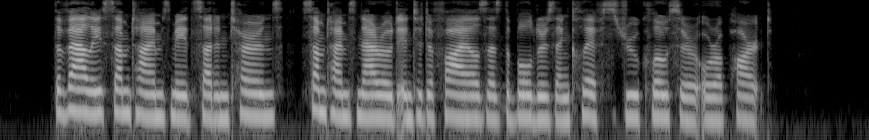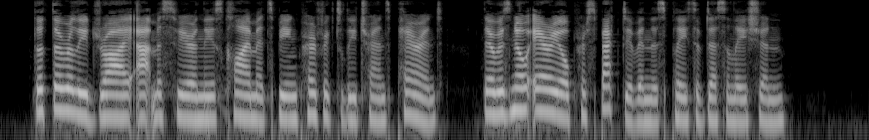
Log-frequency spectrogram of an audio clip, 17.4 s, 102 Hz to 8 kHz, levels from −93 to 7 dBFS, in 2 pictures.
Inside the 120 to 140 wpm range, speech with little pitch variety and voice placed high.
Yes: slow, 135 wpm; narrow, 2.1 semitones; high, 205 Hz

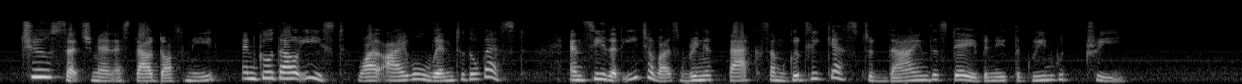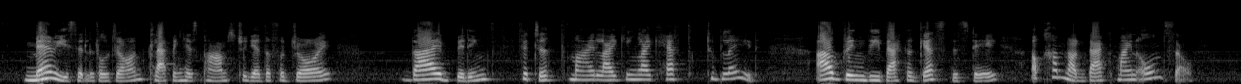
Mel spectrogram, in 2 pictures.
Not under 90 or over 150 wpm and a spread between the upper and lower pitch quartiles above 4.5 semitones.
No: average, 170 wpm; average, 5.1 semitones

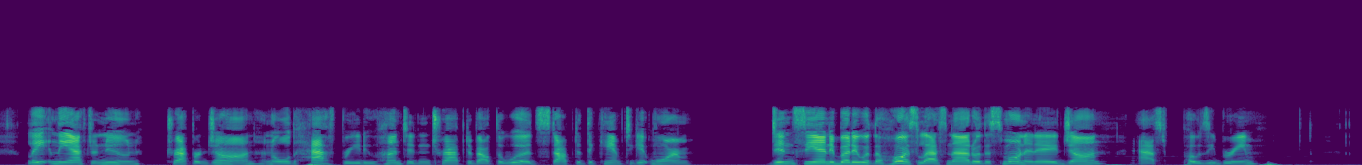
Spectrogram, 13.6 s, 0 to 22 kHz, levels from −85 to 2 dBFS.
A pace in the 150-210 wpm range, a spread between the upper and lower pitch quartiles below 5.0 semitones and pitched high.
Yes: average, 175 wpm; average, 4.2 semitones; high, 195 Hz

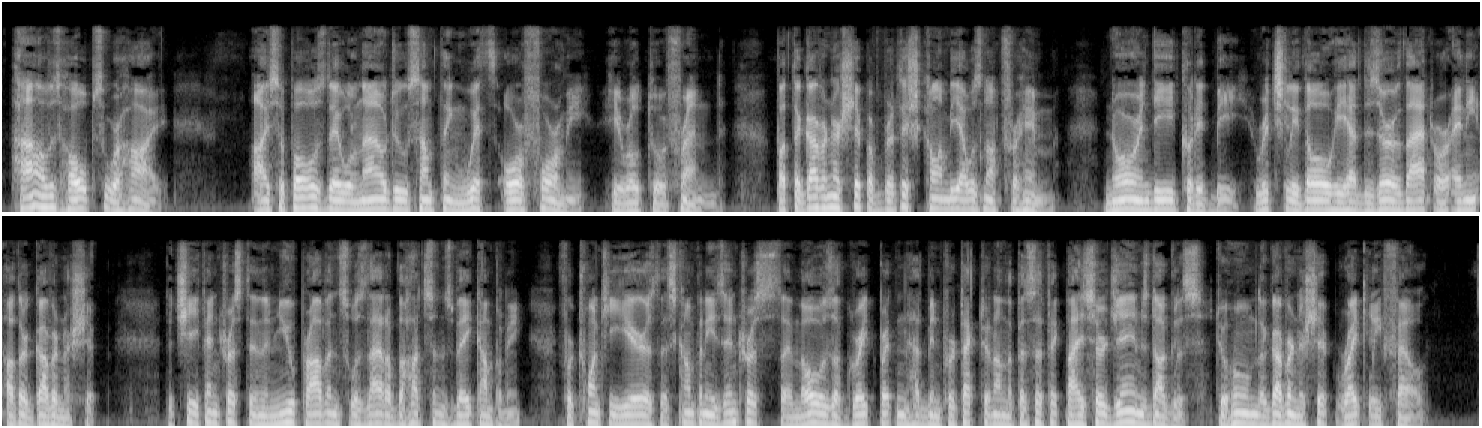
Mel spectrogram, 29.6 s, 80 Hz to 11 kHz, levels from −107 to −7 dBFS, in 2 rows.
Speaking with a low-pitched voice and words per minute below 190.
Yes: low, 105 Hz; average, 175 wpm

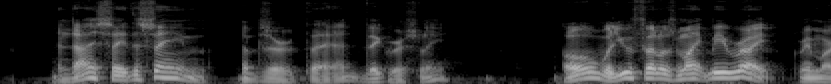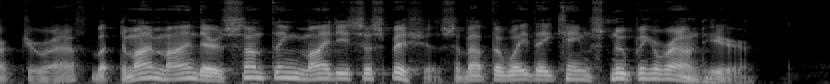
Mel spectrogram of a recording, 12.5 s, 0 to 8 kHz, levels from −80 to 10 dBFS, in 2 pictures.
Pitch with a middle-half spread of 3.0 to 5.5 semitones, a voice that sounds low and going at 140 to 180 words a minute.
Yes: average, 5.0 semitones; low, 130 Hz; average, 160 wpm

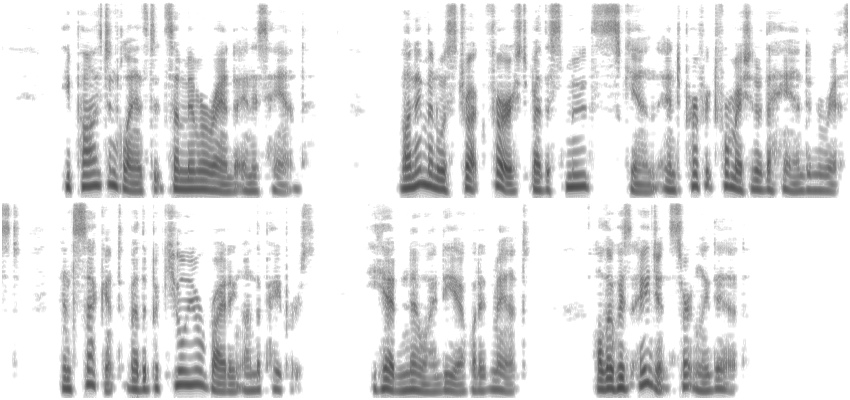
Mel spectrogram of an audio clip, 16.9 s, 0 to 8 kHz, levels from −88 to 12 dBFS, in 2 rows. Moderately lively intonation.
No: wide, 6.4 semitones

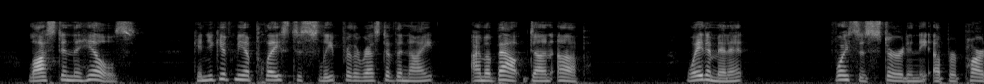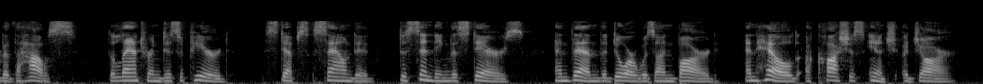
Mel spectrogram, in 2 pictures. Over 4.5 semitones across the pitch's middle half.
No: average, 3.7 semitones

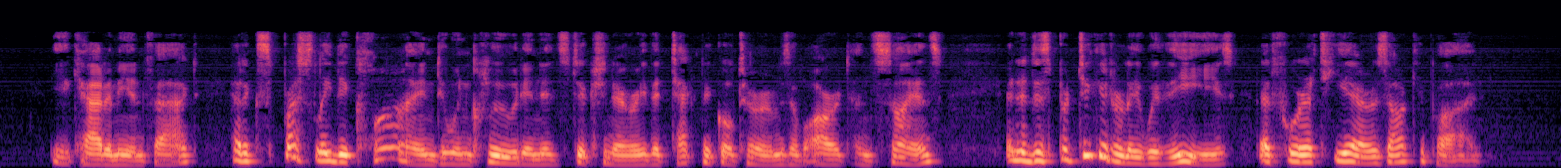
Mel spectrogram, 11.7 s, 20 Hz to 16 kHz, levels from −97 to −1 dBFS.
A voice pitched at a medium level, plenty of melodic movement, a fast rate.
No: medium, 155 Hz; wide, 7.9 semitones; average, 150 wpm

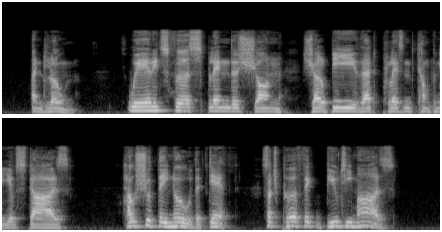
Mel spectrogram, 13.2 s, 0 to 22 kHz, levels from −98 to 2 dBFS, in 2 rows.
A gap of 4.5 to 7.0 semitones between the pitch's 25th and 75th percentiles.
Yes: average, 4.8 semitones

